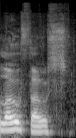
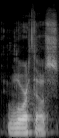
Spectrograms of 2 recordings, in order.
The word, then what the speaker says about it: Lorthos: moth warp world and lothos actually lorthos lorthos is a really bad mythic to pull it's not pronounced lothos anyway that's a song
